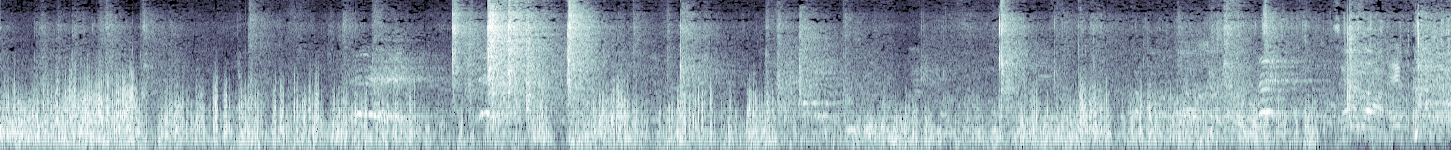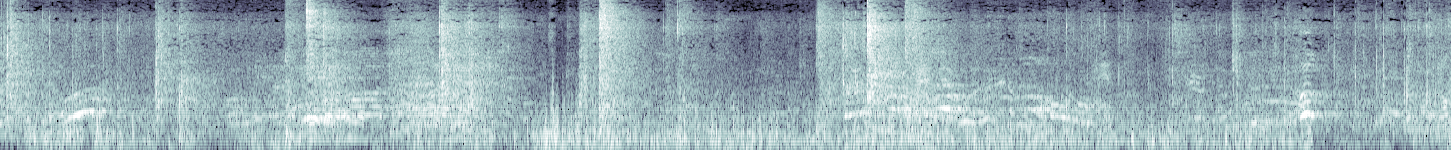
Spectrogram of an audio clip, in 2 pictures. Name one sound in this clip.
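Players shout to each other across an open court.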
